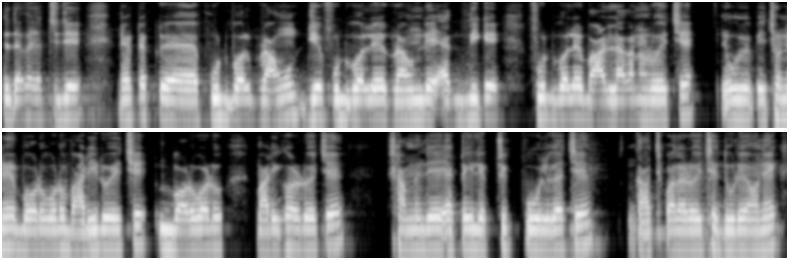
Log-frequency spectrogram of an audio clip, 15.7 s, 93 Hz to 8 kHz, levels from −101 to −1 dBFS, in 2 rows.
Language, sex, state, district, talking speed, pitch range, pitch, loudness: Bengali, male, West Bengal, Dakshin Dinajpur, 145 wpm, 125-135 Hz, 130 Hz, -15 LUFS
